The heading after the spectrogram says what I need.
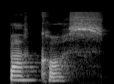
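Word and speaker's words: Bacchus: Sei or samilile s e m e l e is pronounced se uh sele bakus. Bakos Bakos the river is manus which I don't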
